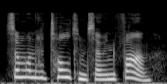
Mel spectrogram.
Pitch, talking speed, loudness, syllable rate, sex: 270 Hz, 285 wpm, -14 LUFS, 6.1 syllables/s, female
